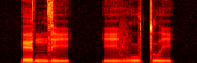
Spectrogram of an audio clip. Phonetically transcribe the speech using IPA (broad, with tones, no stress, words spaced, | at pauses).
e˥dnzi˦˨ | i˧˥˧βu˧˥˧tʷi˦˨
